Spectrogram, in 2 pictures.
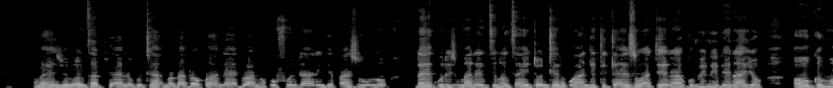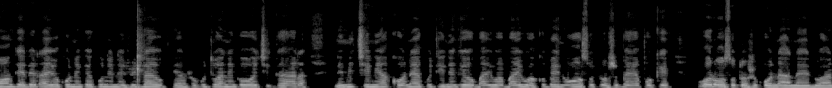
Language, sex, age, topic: Ndau, male, 36-49, education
